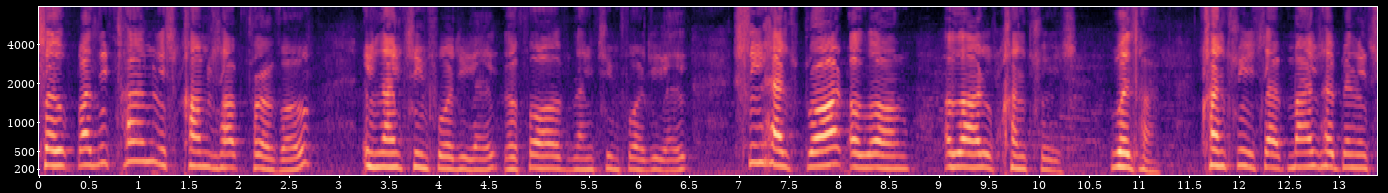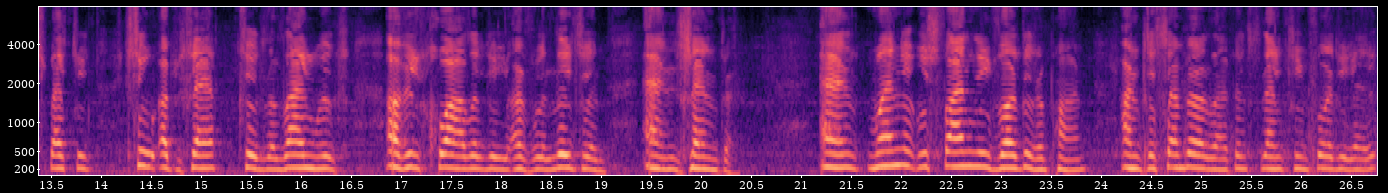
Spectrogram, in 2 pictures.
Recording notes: This podcast was recorded on the porch of Gebhard's Beer Culture Bar.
